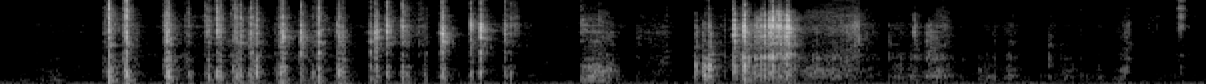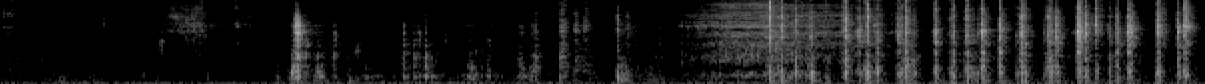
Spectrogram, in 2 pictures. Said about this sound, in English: So I just have to shuffle.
